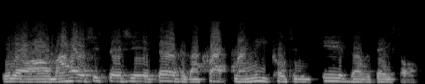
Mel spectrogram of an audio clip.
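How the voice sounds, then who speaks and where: A man's voice: mid-range voice, steady tone. Easygoing male comedian on a call; muffled, underwater-sounding phone mic, dull lo-fi sound. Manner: laid-back, joking, drawn-out talk. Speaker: comedian and coach. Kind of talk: casual podcast chat over a call. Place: newly moved-into room at home.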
